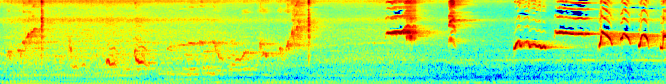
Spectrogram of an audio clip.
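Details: White-rumped shama, kept by a bird-keeping hobbyist, singing in fighting mode with trotol, a rapid varied delivery. Faint scattered notes give way to loud clear whistles and sharp rising phrases in the last three seconds, over a steady low hum.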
